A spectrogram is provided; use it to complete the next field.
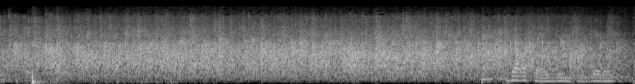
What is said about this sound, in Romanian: Și aplaudați-o dacă se poate.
